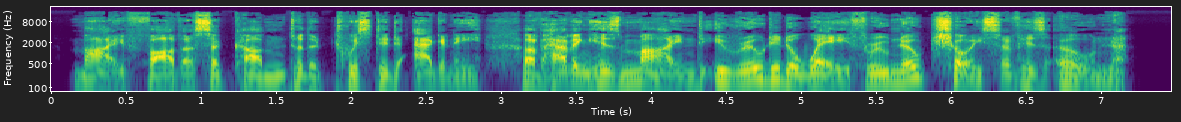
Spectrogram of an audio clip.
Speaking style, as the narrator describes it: Siskern snapped

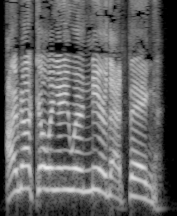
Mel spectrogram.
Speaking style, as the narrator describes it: I shouted above the cacophony of noise

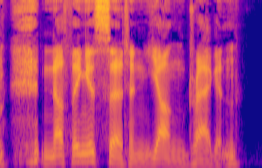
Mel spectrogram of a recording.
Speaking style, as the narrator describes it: Aaron chuckled

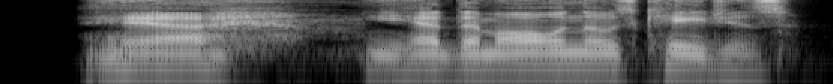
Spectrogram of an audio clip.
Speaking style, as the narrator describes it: I grunted

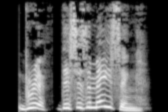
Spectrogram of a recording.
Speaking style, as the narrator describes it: gasped

